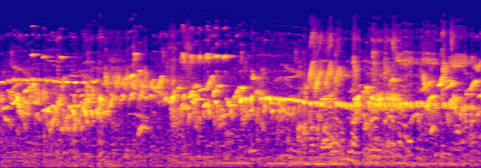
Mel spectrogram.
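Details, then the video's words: Singing white-rumped shama, a rich jumble of quick whistles, trills and clipped chirps, with a brief high buzzy burst near the middle and a faint low hum underneath. "IN ACTION MURAI BATU SAKTI"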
